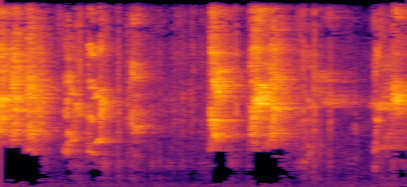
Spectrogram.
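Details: Albino MM male and lutino MM female lovebird, newly paired in a cage: rasping, high chirps in clustered bursts, a long one at the start and three louder squawks later.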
